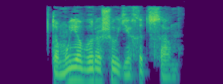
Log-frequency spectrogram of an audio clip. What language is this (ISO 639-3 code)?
bel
